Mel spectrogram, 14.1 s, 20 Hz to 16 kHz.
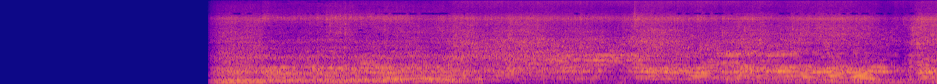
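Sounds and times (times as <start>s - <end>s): forage chopper cutting grass: 3.2s - 14.0s
tractor engine hum: 3.2s - 14.0s.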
